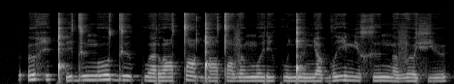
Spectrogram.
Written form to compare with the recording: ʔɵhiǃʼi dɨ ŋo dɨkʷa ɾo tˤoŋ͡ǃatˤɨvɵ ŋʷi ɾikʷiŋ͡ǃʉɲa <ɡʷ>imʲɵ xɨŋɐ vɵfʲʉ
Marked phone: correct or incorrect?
correct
